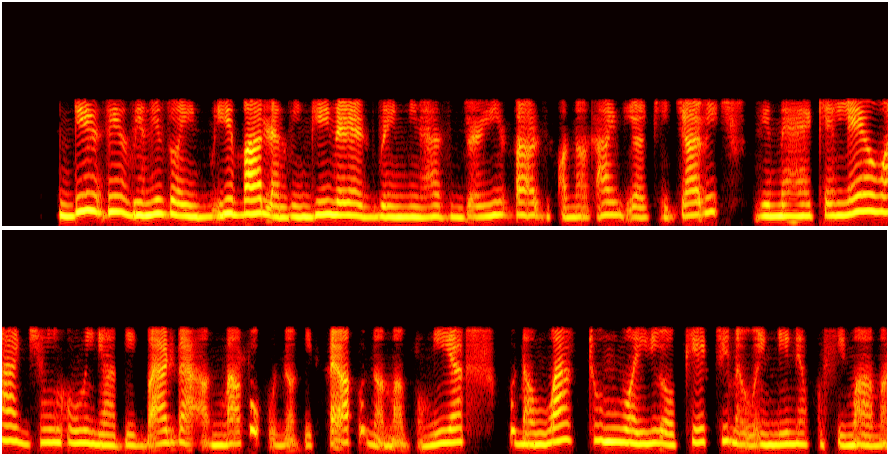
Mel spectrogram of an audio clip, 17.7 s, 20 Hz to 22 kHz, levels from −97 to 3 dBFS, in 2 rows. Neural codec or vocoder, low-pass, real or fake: codec, 16 kHz, 0.5 kbps, FreqCodec, larger model; 3.6 kHz; fake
